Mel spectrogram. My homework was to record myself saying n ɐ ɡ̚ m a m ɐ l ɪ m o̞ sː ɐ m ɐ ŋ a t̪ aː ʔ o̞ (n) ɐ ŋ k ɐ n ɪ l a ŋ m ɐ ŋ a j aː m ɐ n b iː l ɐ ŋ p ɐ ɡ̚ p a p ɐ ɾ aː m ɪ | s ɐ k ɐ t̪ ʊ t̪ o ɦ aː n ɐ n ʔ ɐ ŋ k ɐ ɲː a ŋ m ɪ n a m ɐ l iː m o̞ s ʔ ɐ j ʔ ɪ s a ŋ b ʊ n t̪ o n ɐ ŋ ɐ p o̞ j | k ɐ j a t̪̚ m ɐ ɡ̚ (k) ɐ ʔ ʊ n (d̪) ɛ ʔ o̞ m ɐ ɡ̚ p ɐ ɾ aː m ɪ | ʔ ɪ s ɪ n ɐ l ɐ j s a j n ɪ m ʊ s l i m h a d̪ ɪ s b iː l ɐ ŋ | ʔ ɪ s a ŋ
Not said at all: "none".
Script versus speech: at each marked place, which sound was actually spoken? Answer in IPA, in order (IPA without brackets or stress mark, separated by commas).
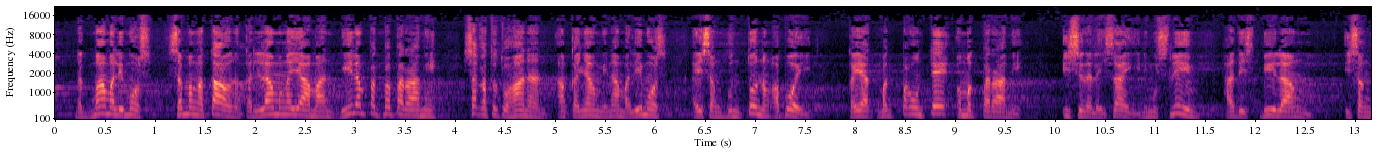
n, p, t̪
